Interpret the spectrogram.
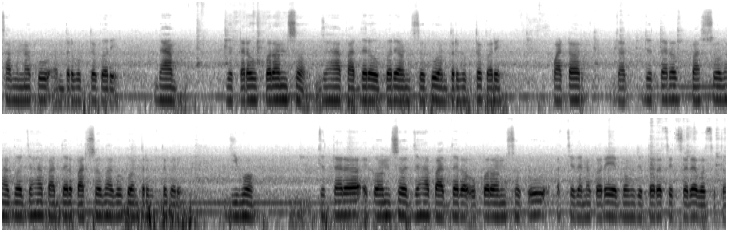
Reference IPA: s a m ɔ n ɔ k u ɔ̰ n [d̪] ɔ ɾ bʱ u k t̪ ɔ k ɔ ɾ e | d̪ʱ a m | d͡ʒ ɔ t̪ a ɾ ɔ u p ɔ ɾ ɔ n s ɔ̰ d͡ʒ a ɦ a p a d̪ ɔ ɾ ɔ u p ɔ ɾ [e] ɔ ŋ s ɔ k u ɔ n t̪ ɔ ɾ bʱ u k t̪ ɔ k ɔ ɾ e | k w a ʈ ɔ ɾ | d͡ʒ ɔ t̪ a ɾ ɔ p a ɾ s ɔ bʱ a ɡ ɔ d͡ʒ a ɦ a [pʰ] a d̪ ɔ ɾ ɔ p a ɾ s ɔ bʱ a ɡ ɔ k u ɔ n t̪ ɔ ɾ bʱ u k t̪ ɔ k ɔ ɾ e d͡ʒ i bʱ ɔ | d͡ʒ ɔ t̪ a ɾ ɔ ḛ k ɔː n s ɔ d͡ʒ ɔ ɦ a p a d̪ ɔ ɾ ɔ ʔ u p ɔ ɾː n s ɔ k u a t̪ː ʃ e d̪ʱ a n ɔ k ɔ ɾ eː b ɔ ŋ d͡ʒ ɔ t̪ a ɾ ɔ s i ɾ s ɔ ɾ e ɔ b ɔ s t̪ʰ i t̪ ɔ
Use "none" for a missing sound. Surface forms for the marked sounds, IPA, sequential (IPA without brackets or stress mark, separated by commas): t̪, e, p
